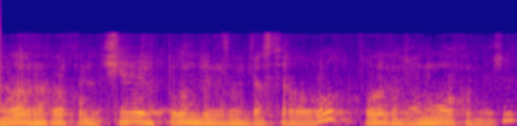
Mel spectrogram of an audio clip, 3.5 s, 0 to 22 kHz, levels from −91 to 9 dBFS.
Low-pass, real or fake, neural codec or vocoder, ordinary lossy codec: 7.2 kHz; fake; codec, 16 kHz, 2 kbps, FreqCodec, smaller model; none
